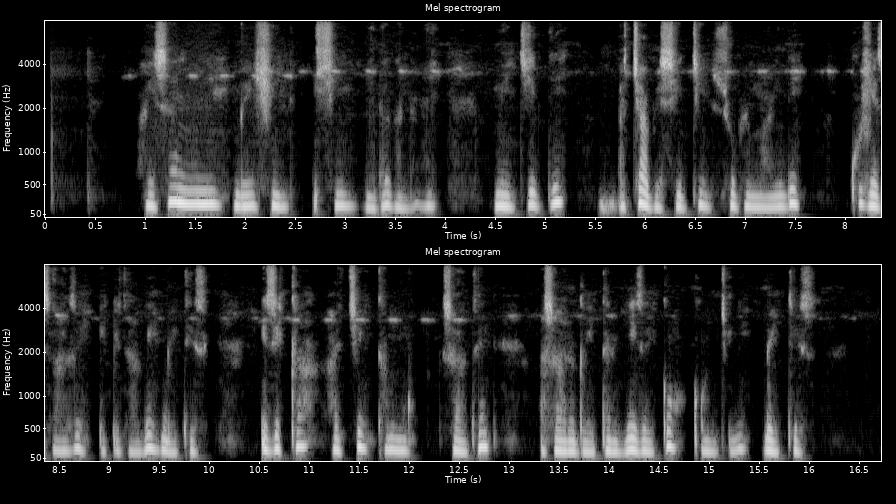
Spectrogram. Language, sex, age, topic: Gamo, female, 18-24, government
